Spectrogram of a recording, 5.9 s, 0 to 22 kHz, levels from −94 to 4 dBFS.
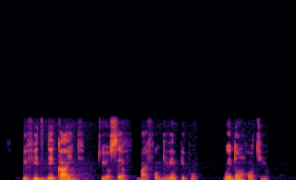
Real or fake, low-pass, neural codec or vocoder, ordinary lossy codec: real; none; none; none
